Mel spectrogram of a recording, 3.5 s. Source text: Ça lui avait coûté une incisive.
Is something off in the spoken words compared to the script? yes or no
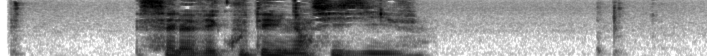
yes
